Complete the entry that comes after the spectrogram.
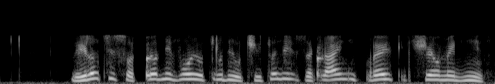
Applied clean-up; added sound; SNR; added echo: neural diffusion model UNIVERSE++.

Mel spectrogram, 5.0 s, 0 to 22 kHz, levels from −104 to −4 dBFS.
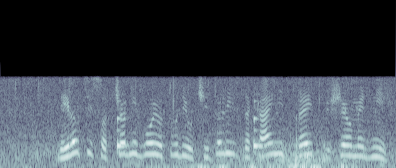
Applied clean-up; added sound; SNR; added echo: none; Thunder / Rain + Bowed string instrument; 5 dB; none.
